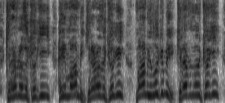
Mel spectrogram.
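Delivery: put-on high, pestering kid voice; rapid, insistent begging like a little boy; annoying child. Son begs Mommy for another cookie, pestering. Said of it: "whenever he asks an annoying question".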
